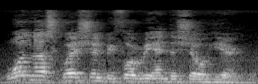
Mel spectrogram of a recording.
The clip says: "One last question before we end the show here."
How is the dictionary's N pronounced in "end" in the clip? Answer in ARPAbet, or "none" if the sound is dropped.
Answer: N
